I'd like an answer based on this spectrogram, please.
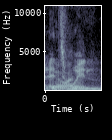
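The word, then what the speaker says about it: Nguyen: You pronounced that name correctly? It's Win.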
